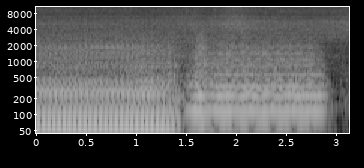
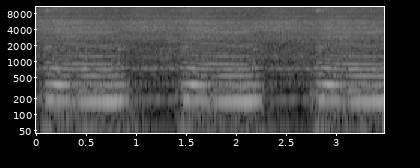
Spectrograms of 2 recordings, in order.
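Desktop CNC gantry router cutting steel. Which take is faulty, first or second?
first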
